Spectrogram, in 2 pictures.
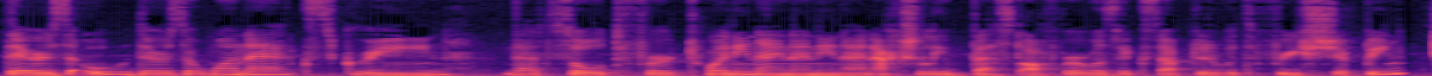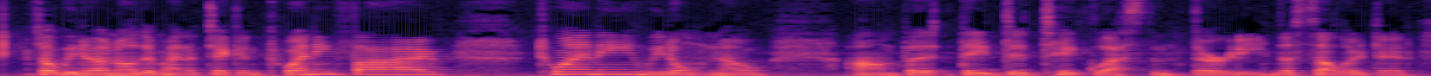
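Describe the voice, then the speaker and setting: A woman's voice: mid-range voice, moderate pace. A young woman with a Spanish accent, chatting as she explains her eBay reselling steps and checks in with "okay?". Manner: chatty, often adds "you know" and "okay?". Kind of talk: casual how-to vlog. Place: living room with a couch, indoors.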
